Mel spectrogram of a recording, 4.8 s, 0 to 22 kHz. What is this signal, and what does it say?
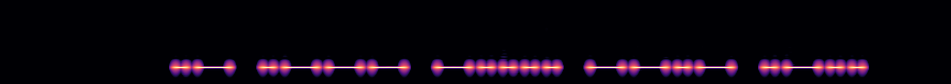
Morse code, heard as a keyed tone, about 21 wpm, 700 Hz. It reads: AJ6QL
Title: K1USN SST QSO Practice - 22wpm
